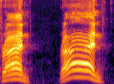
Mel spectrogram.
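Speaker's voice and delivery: high desperate yells of run; frantic shouting. Real, not acted. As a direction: scream at him to run. Urging soldier to escape.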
